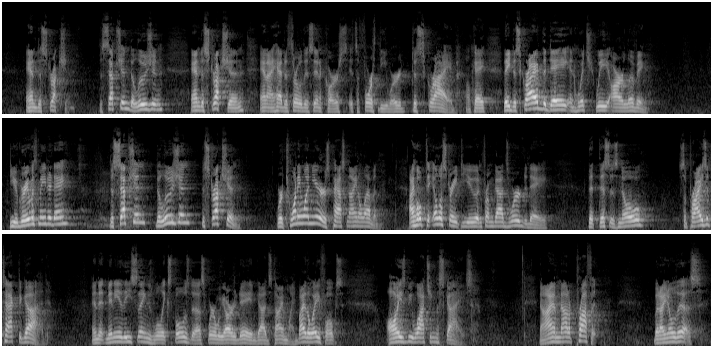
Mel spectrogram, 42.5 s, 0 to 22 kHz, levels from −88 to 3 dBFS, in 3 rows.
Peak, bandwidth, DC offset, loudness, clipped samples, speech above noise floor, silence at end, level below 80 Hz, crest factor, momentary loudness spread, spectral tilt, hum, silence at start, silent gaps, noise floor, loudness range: -2 dBFS; 12.5 kHz; under 0.1%; -25 LUFS; under 0.1%; 42 dB; 0.2 s; -62 dBFS; 22 dB; 13 LU; -5.5 dB/octave; none; 0.5 s; none; -66 dBFS; 7 LU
